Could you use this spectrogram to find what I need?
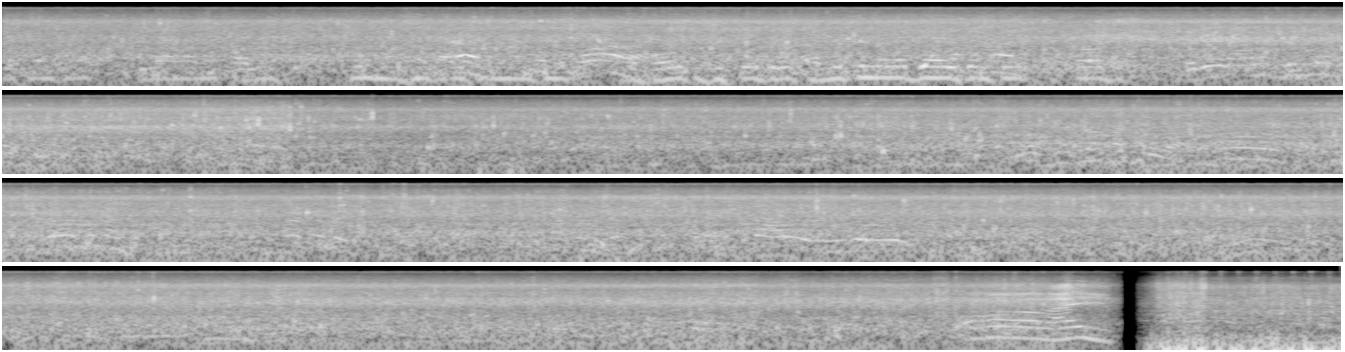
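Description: Floodwater rushes and gurgles steadily.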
